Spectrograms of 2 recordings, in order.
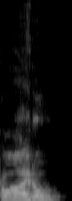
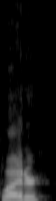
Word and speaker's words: Leiter: Jack, I always mess his name up. Jack Lytle. Is that how you say it? The Vanderbilt pitcher. Oh, Jack Leiter? Leiter.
